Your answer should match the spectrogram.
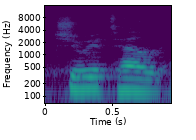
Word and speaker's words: Chiwetel: Like I said, I could talk about how it stars Clive Owens, Julianne Moore, Michael Caine, I can't pronounce his name, but Chidiwell Ejiofor? – Chiwetel Ejiofor, I think.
